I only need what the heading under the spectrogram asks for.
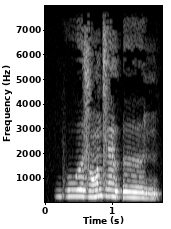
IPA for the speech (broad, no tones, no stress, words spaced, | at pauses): bʱuːə̯zɔ̃d͡zɛ̃l ʔɘːɲ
